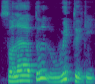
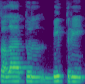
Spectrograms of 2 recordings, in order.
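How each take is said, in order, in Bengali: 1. দ্বিতীয় শব্দটি w ধ্বনি দিয়ে শুরু হয়। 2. দ্বিতীয় শব্দটি b ধ্বনি দিয়ে শুরু হয়। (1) "ওয়াজের উই উই" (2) "ব দিয়ে"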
